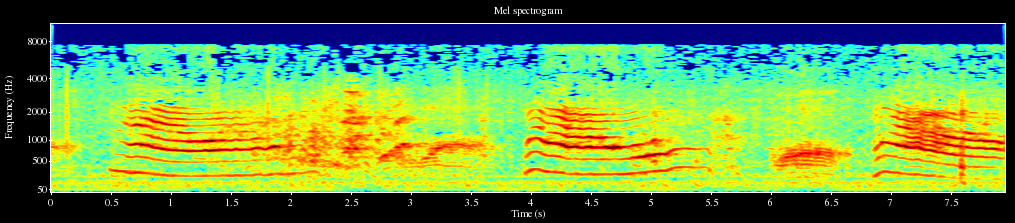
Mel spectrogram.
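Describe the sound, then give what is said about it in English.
A man snores in a comic imitation of a cat, heard from the other room, making three drawn-out, wavering meows spaced a few seconds apart with breathy rasps in between, fairly loud. “What's he doing? Taking a cat nap.”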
